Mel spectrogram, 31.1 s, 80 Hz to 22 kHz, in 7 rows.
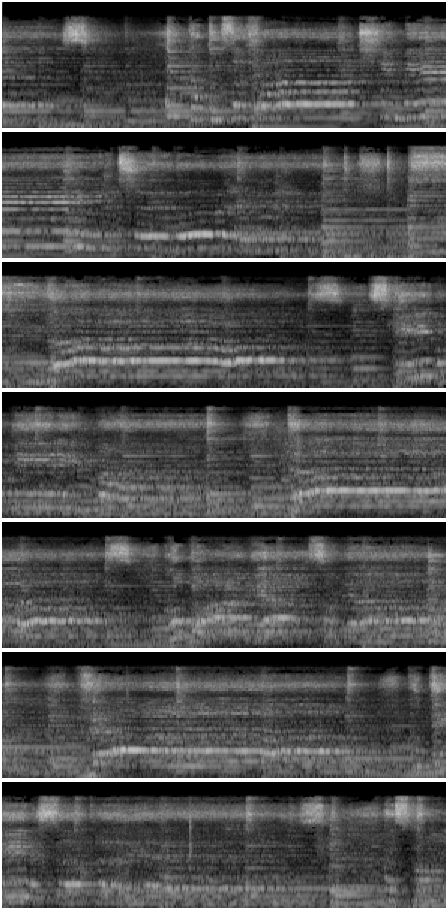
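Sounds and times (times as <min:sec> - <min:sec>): woman and man singing duet: 0:09.0 - 0:31.0.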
